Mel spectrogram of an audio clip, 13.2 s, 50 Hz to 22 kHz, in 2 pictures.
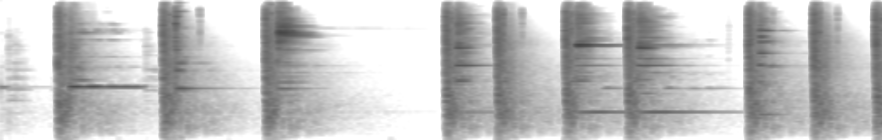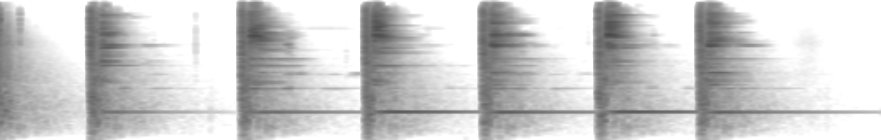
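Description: Magazines slapped into a compact 9mm handgun, a series of about fifteen sharp metallic clacks, some in quick pairs, each ringing briefly, loud and close with no talk.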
